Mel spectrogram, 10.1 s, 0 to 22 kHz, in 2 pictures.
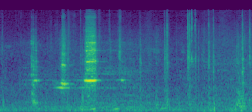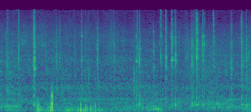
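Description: Homemade wooden Litz wire twisting machine running, its large drive pulley turning the spool carousel. There are a few short squeaks in the first two seconds, the loudest about two seconds in, then irregular clicking and ticking as the 16 wire spools twist their strands together.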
